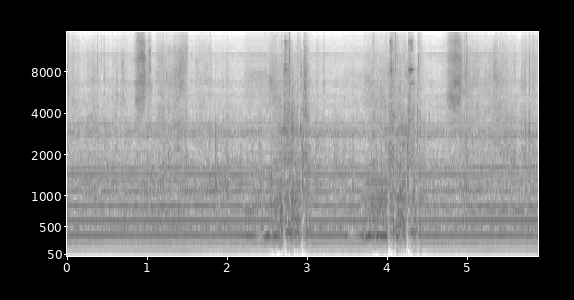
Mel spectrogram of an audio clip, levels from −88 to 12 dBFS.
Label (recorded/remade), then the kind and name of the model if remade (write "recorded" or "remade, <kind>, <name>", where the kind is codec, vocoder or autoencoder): recorded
